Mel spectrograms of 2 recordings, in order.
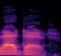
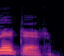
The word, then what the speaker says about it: later: অনেকে উচ্চারণ করবে ল্যাটার, কিন্তু এর উচ্চারণ হচ্ছে লেটার।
